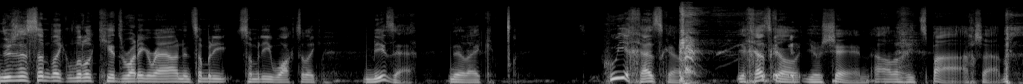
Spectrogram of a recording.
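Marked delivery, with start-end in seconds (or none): 6.0-10.1 put-on Israeli accent with drawn-out words. Speaker imagines someone in an Israeli community calling out a name: imitating an Israeli accent. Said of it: "You sounded like a Fabio kind of variation of Israeli".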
